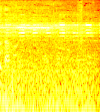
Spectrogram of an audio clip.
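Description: Wind buffeting a handheld phone microphone outdoors as a steady, noisy low rumble, with a faint high-pitched tone held for nearly two seconds over it.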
